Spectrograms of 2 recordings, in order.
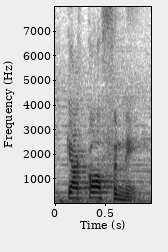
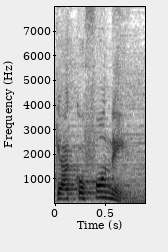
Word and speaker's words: cacophony: is aluminum not aluminum this word is cacophony not cacophony equivocal which means to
